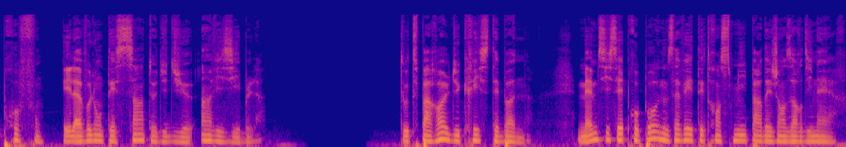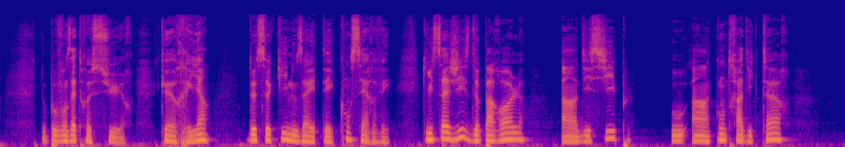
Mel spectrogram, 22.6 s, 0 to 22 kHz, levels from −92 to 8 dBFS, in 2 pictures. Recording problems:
choppy; very; from 1.5 to 3.5 s, from 8 to 9.5 s and from 15 to 17 s; 9% of the speech affected

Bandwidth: 15 kHz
